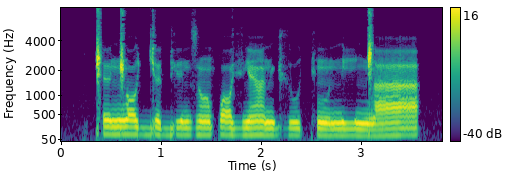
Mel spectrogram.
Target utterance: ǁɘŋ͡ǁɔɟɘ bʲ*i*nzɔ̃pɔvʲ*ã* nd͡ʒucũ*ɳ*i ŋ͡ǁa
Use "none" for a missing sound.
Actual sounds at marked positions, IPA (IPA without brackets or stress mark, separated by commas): ɨ, ã, n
